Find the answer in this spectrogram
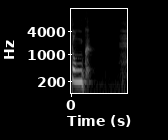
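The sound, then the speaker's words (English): A single short vocal imitation of a thrown tennis ball striking something, a clipped, punchy syllable, followed by a brief quiet pause and a soft breathy rustle; it imitates Sherlock throwing a tennis ball at Joan's back. “And that's the sound of him uh, throwing the tennis ball that he was playing with at the at Joan's back.”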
